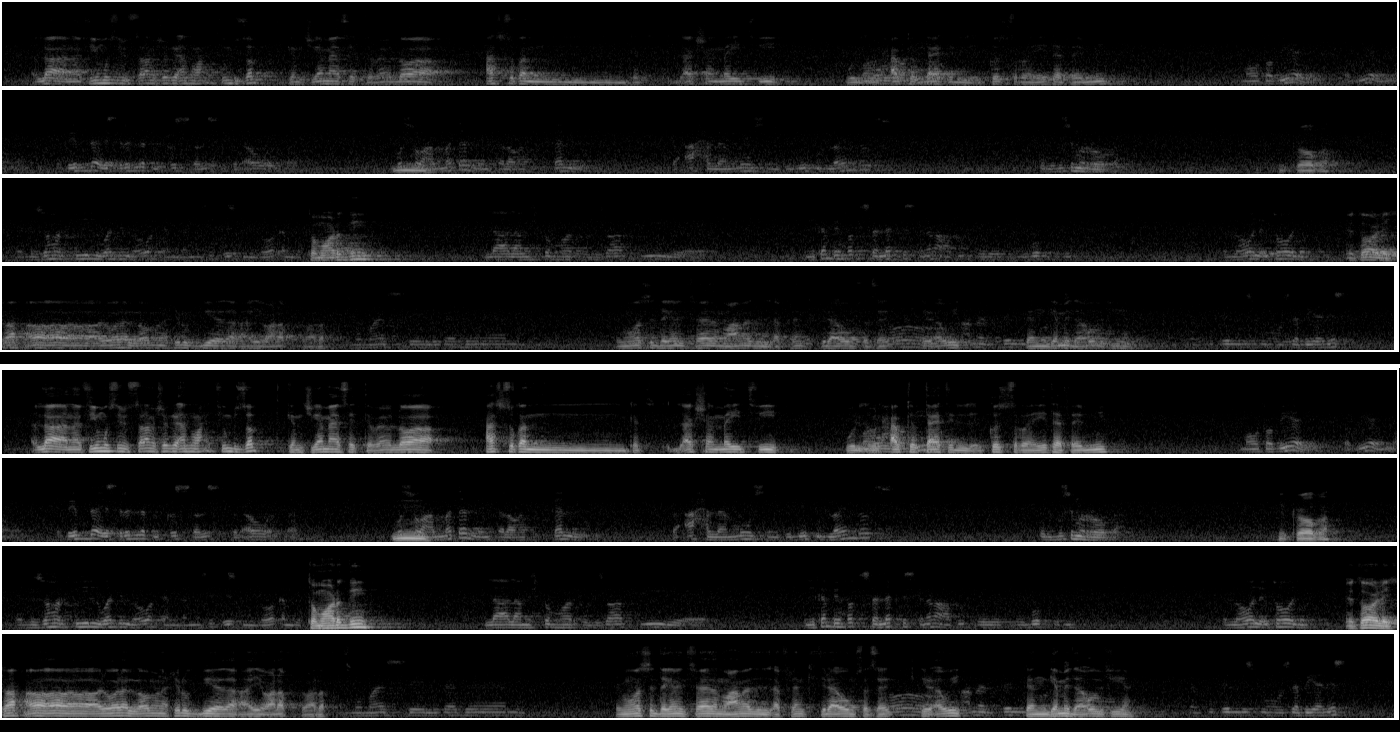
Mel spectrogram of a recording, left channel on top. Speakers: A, on the right; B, on the right.
A: لا انا في موسم الصراحه مش فاكر انه واحد فيهم بالظبط كانش جاي معايا سكه فاهم اللي هو حاسه كان كانت الاكشن ميت فيه وال-
B: ما هو
A: والحبكه
B: طبيعي
A: بتاعت ال- القصه ميتها فاهمني
B: ما هو طبيعي طبيعي ما هو وبيبدأ يسرد لك القصة لسه في الأول فاهم بص
A: امم
B: هو عامة أنت لو هتتكلم في أحلى موسم في بيكي بلايندرز الموسم الرابع
A: الرابع
B: اللي ظهر فيه الواد اللي هو كان أنا نسيت اسمه اللي هو كان بيحط
A: توم هاردي
B: ال... لا لا مش توم هاردي اللي ظهر فيه اللي كان بيحط سلاكة السنان على طول في في بقه دي اللي هو الإيطالي
A: الايطالي
B: الإيطالي اللي
A: صح اه اه اه الولد
B: كان
A: اللي هو مناخيره كبيره ده ايوه عرفته عرفته
B: ممثل ده جامد
A: الممثل ده جامد فعلا وعمل افلام كتير قوي ومسلسلات
B: اه
A: كتير قوي
B: عمل فيلم
A: كان
B: برضه
A: جامد
B: اسمه
A: قوي فيها
B: كان في فيلم اسمه ذا بيانيست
